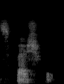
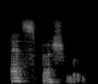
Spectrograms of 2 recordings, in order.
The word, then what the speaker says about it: especially: like liver and eggs now notice how I said specially I didn't know there was a first syllable especially so I was how did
